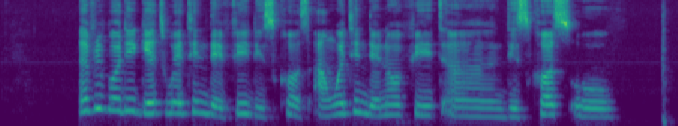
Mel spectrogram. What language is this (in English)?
Nigerian Pidgin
